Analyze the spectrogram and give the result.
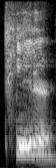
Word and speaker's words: Peadar: P E A D A R. – Oh, it's Peter. Peter. – Yeah. Peter. Yeah.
